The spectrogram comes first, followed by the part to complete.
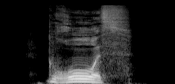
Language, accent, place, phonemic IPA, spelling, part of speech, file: German, Germany, Berlin, /ɡroːs/, Groß, noun / proper noun, De-Groß.ogg
- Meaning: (noun) alternative spelling of Gros; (proper noun) a surname transferred from the nickname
